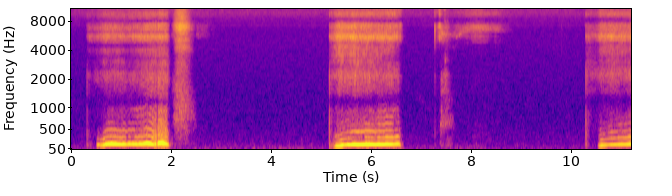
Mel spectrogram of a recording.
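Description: Loud, low, buzzing snores on each in-breath, with quiet out-breaths between, about 13 breaths a minute; snoring.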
